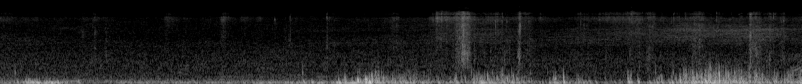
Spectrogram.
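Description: Footsteps through dry fallen leaves on grass, with scattered crisp crackles over an irregular low rumble.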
